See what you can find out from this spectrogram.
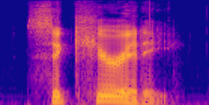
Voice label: "security", english spelling

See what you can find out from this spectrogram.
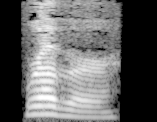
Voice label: "rubber", English spelling

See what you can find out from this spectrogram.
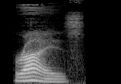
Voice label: "rise", English spelling

